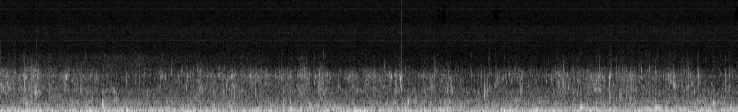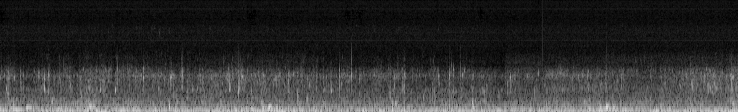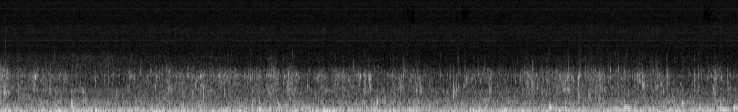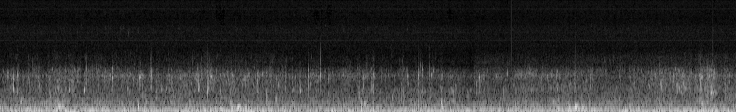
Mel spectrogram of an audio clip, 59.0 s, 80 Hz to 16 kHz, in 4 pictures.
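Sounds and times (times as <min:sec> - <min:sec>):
muffled underwater rumble: 0:00.0 - 0:59.0
small underwater clicks: 0:48.3 - 0:54.6.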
